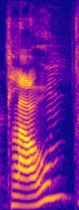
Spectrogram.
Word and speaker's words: clown: Pois, Teresa, como están escoitando, toda unha profesional e toda unha veterana, a pesar da súa mocidade, do mundo do clown, recorden que se pronuncia clown, hai algunha diferencia entre ser clown e ser payaso ou payasa?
